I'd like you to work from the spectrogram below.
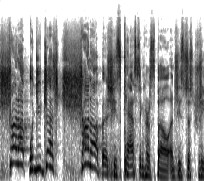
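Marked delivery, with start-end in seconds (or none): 0.0-2.0 very high, shrill, deliberate, drawn-out yell. Voicing a spellcaster who yells at everyone mid-spell: yelling in character. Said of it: "she yells".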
